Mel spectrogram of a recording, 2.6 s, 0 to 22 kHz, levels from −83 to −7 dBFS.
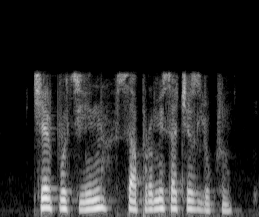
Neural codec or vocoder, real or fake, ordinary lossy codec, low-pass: none; real; Opus, 24 kbps; 5.4 kHz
